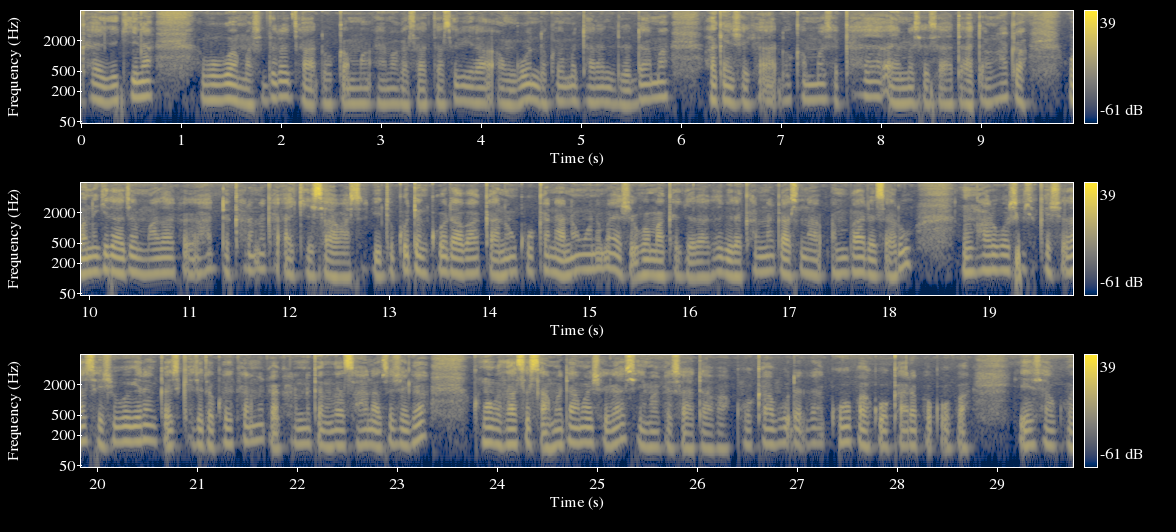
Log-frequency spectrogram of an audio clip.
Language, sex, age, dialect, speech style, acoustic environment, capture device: Hausa, female, 25-34, Nigeria - Kano, happy; excited, silence, mobile / Linux / Chrome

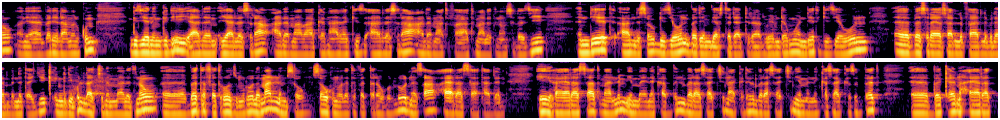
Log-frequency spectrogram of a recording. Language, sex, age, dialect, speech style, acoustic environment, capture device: Amharic, male, 35-44, Ethiopia - Gojjam, happy, people talking, mobile / Linux / Chrome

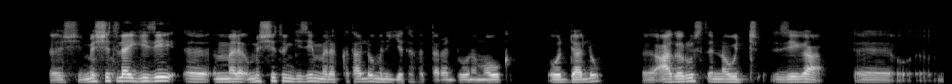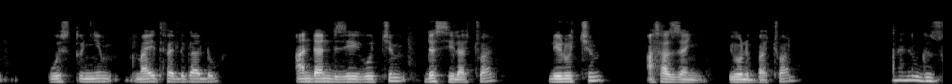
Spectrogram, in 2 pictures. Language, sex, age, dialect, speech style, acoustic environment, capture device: Amharic, male, 18-24, Ethiopia - Addis Ababa, happy, silence, mobile / Android / Chrome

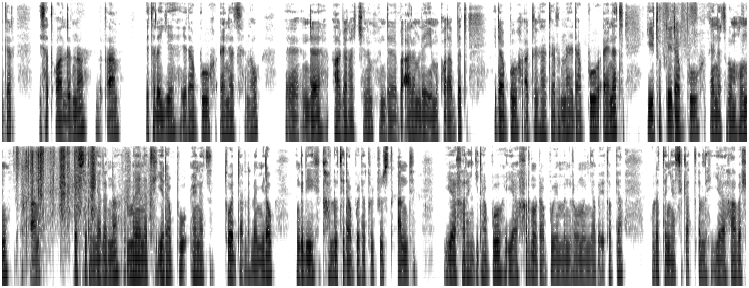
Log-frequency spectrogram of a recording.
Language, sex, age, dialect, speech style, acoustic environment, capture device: Amharic, male, 25-34, Ethiopia - Addis Ababa, happy, nature, mobile / Linux / Chrome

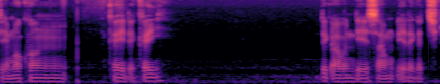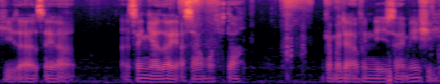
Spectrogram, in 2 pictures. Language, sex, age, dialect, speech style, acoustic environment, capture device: Hausa, male, 25-34, Nigeria - Nigerian Standard, happy; focused, silence, mobile / Linux / Chrome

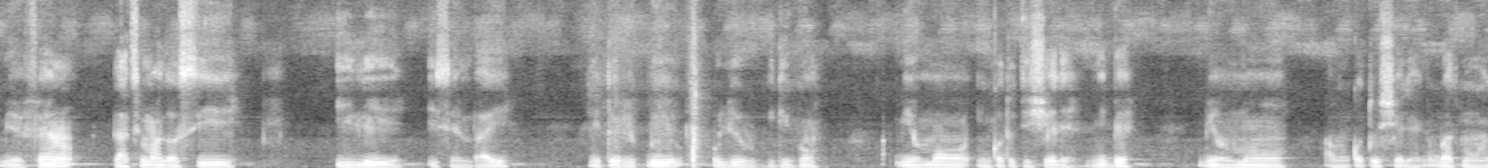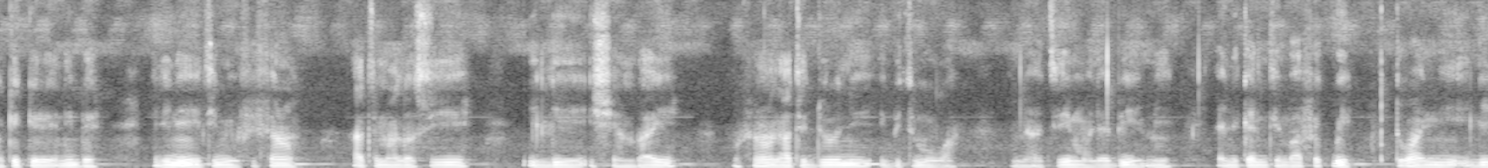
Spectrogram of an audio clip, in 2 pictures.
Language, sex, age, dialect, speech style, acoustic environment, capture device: Yoruba, male, 18-24, Nigeria - Ibadan, relaxed, nature; silence, mobile / Linux / Chrome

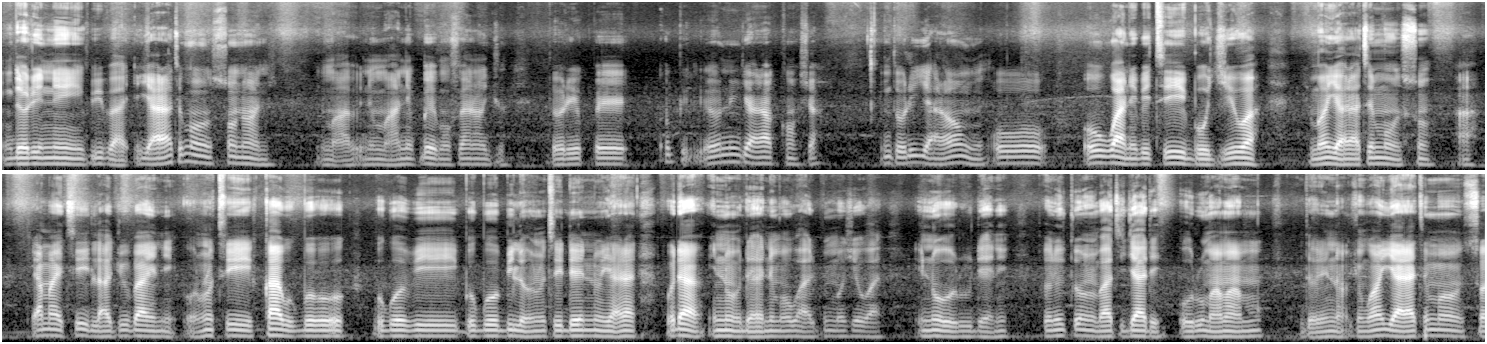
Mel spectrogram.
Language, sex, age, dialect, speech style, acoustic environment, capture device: Yoruba, male, 25-34, Nigeria - Lagos Yoruba, focused, traffic; people talking, mobile / Linux / Chrome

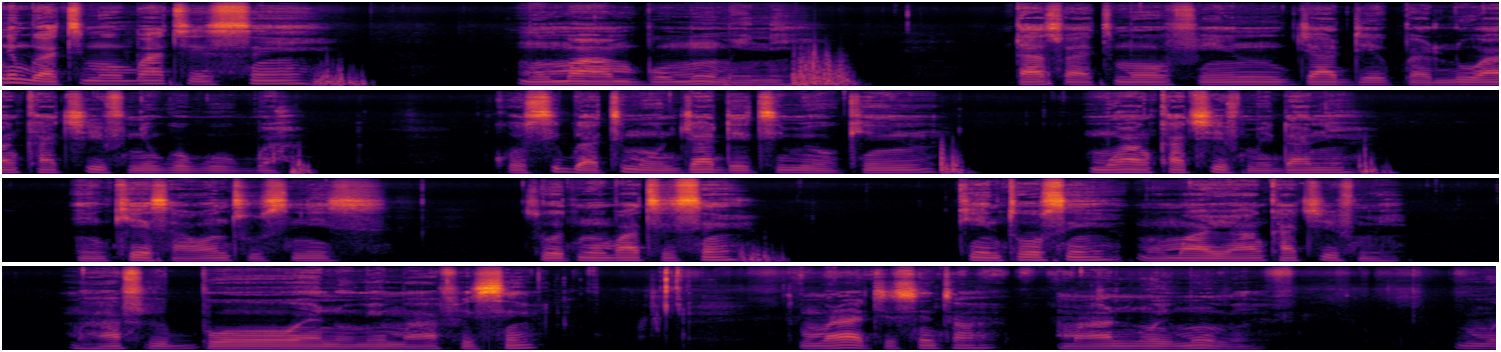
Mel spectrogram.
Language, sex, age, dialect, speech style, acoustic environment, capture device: Yoruba, male, 35-44, Nigeria - Ibadan, relaxed; happy, nature; silence, mobile / Linux / Chrome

